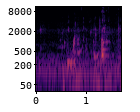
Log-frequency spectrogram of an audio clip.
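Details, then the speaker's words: Rheem AC air handler condensate clean-out pipe during heavy rain with AC off: irregular wet gurgles and splashes as water backs up instead of draining. Owner suspects a blocked or improperly installed drain line. "The drain is not working properly. Here it goes. You could hear it gurgling. It's not draining."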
